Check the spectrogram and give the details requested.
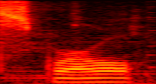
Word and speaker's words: squirrel: Sorry for your for the American viewers, it's squirrel cuz squirrel only has one syllable when you're in America. It's it's just squirrel.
